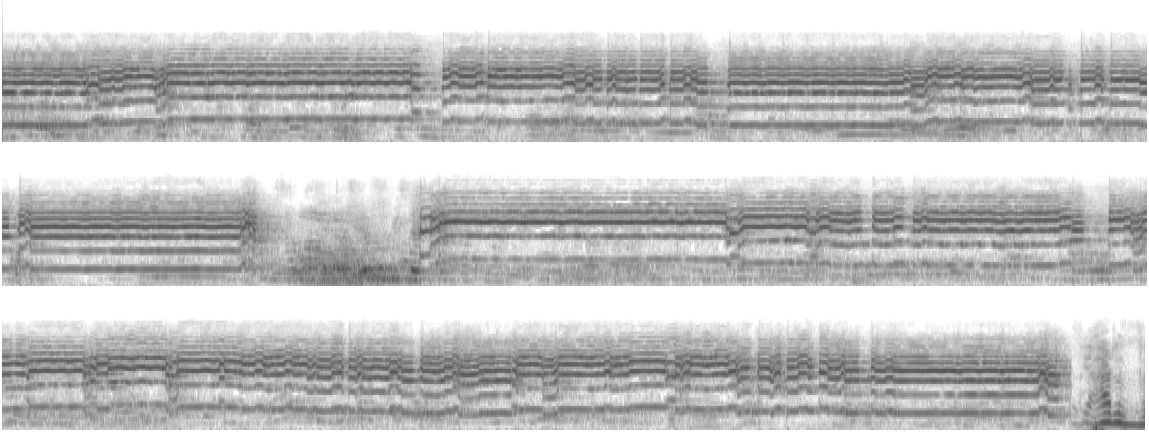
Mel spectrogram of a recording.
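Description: Tunisian zokra, a double-reed shawm, played solo. It holds loud, reedy notes and steps between pitches in a folk melody, with a short break for breath just before the middle.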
